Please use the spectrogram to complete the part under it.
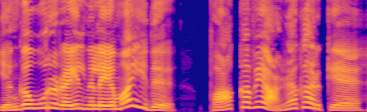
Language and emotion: Tamil, surprised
